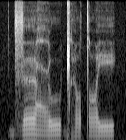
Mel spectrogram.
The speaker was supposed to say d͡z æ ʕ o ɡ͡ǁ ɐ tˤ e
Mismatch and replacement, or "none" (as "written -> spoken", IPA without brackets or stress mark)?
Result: æ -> ɐ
